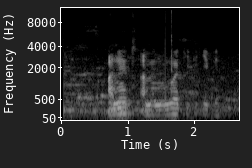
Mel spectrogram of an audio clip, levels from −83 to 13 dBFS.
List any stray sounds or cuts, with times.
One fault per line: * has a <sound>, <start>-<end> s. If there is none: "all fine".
all fine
